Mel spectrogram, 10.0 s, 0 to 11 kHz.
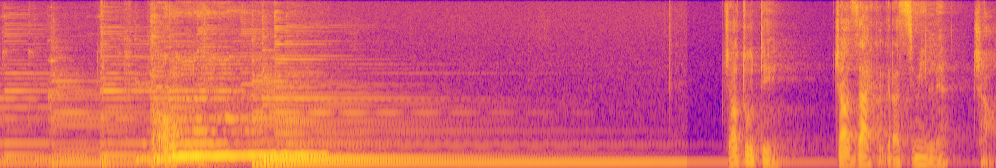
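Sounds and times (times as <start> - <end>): acoustic guitar chord ringing: 0.0 - 7.3.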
